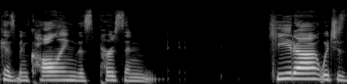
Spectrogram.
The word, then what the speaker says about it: Kira: The general public has been calling this person Kira, which is the Japanese pronunciation of the English word killer.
